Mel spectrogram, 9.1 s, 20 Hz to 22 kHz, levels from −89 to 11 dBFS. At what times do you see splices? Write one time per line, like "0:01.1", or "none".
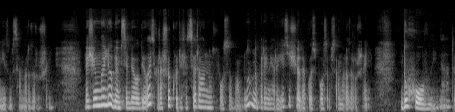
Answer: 0:03.1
